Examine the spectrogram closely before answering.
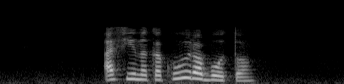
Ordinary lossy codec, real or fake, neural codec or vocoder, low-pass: MP3, 24 kbps; fake; codec, 16 kHz, 0.3 kbps, FocalCodec; 7.2 kHz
